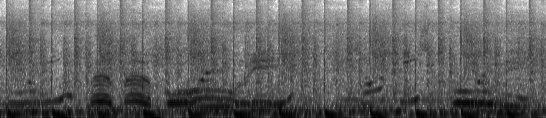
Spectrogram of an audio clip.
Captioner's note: speaking Georgian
